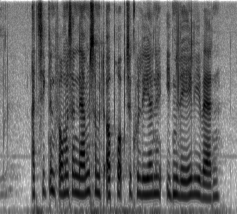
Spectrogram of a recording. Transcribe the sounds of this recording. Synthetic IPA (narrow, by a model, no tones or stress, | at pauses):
ʔɑ̈t͡sʰiɡ̥lənfɒːmɐsɑ̈ɪnæɐməsd̥sɒ̽me̝d̥ɒ̽b̥ʁɔ̽b̥t͡sʰe̝lkʰo̝le̝ːɐnəid̥enleːliəʋæɐd̥n̩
